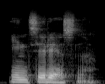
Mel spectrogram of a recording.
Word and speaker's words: интересно: It should just be a sound that is kind of like in the upper back of your throat pronounced, and just like E. An example word of this would be интересно, which means interesting, as you might have guessed. Интересно. And not what some English speakers do.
